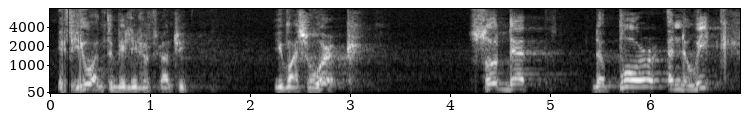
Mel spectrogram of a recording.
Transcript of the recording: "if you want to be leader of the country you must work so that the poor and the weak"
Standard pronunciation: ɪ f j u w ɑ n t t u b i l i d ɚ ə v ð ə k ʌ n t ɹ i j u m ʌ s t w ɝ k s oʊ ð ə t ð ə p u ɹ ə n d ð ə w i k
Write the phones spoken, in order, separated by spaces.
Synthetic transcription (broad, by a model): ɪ f j u w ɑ n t t u b i l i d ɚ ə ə k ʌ n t ɹ i j u m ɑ s t w ɝ k s oʊ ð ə t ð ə p u ɹ ə n d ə w i k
